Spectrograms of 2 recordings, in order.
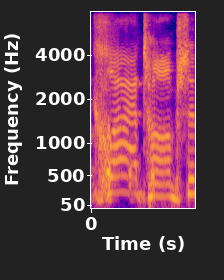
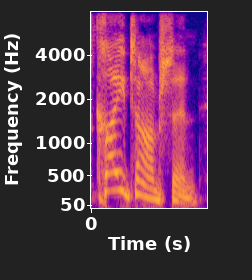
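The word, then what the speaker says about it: Klay Thompson: steph it's stephen curry it's not cla thompson it's clay thompson it's not it's like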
